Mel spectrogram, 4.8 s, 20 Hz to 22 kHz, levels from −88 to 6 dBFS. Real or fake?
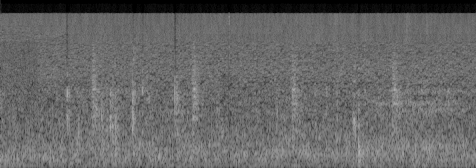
real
